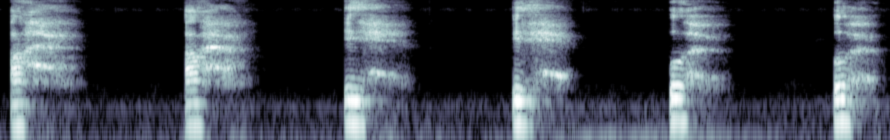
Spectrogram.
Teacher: Alif lagi kita baca ah ih uh ah ih uh jadi Ha ini letaknya di tengah-tengah tenggorokan jadi kita alirkan nafas kita keluar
